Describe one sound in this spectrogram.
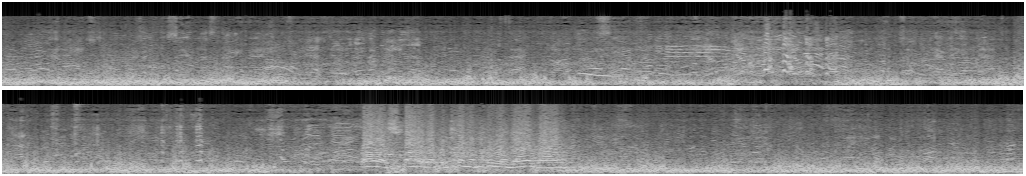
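A crowd of spectators talks and shouts outdoors.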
